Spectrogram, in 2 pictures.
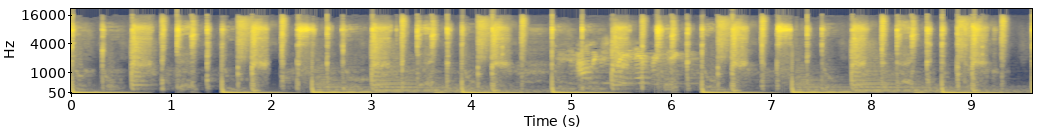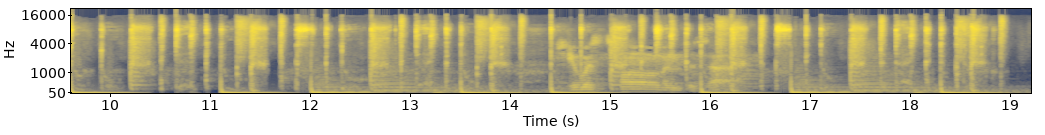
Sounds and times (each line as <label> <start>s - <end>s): Minimal beats 3.8s - 9.0s
voice sample 4.8s - 6.5s
Minimal beats 12.0s - 17.4s
voice sample 14.4s - 16.6s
